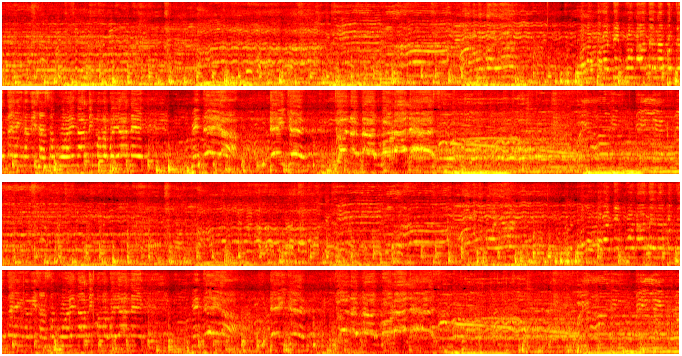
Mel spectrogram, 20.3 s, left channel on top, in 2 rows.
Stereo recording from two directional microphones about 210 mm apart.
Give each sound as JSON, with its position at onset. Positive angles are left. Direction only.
{"t": 6.9, "sound": "music", "side_deg": 55}
{"t": 8.6, "sound": "music", "side_deg": 55}
{"t": 15.1, "sound": "music", "side_deg": 50}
